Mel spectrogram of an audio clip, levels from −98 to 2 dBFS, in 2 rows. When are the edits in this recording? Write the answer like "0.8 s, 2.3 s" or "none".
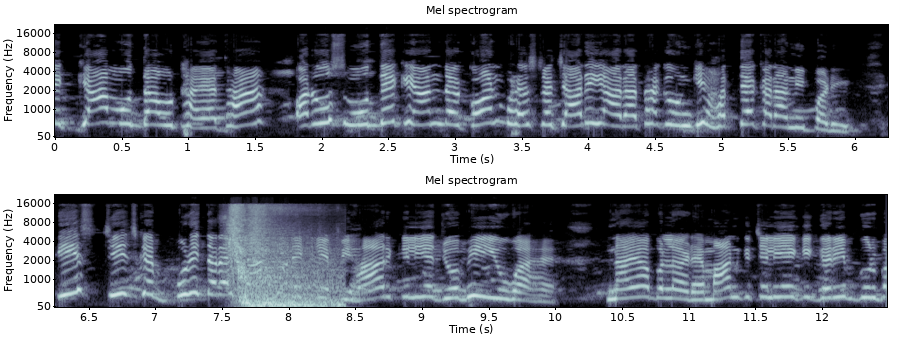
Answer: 7.9 s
